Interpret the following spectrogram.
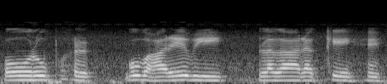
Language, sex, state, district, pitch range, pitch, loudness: Hindi, female, Haryana, Jhajjar, 185-200 Hz, 190 Hz, -13 LUFS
